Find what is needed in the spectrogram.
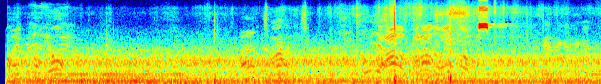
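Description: Players' voices shouting and calling across an open soccer field over a steady low hum, with a couple of sharp knocks around the middle and a brief high peep near the end.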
